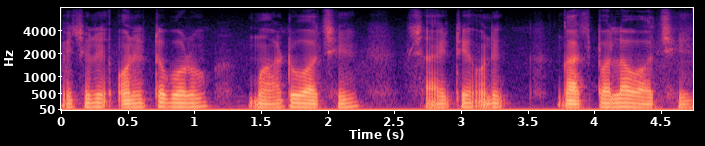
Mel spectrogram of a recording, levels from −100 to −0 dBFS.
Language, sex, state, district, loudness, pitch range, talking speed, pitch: Bengali, male, West Bengal, Purulia, -19 LUFS, 100-115 Hz, 125 wpm, 110 Hz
